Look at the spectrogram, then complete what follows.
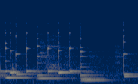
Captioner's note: phone Ringing; sigh; phone Ringing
